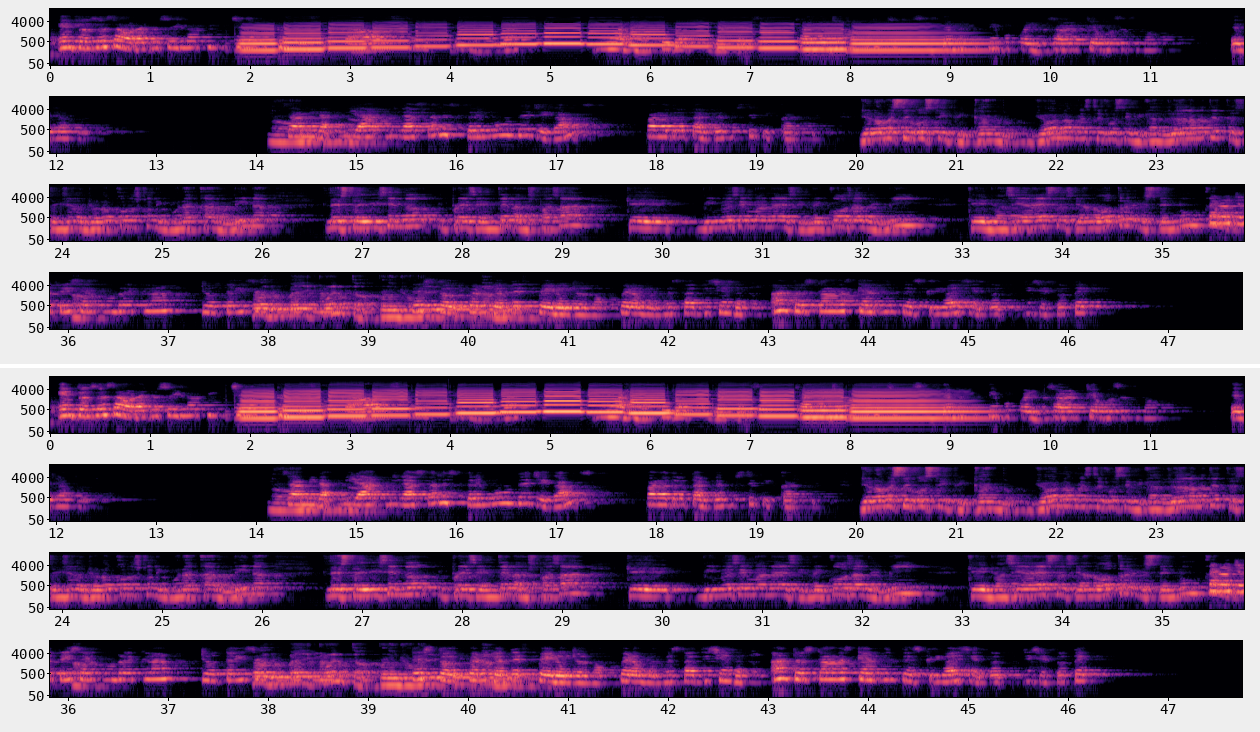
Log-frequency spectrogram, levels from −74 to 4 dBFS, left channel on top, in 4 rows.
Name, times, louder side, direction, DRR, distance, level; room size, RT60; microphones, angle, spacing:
voice 1, 0.1-4.7 5.4-7.1 7.5-11.1 11.8-12.3 14.3-17.3 17.9-19.4 35.5-37.1 37.3-38.7 39.4-46.4, right 2 dB, 60° right, 3 dB, 2.5 m, -25 dB
Wind instrument woodwind instrument, 1.9-9.5, right 4 dB, 90° right, 0.8 m, -17 dB
voice 2, 14.1-15.0 20.0-29.4 29.6-32.7 33.1-35.7 36.0-36.2 37.8-40.5, equal, 5° right, -1 dB, 6.9 m, -27 dB
28.0 x 23.0 x 6.8 m, 0.94 s
head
